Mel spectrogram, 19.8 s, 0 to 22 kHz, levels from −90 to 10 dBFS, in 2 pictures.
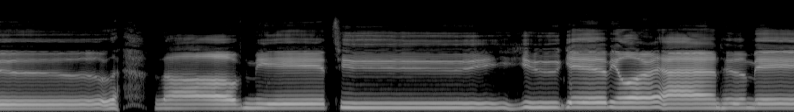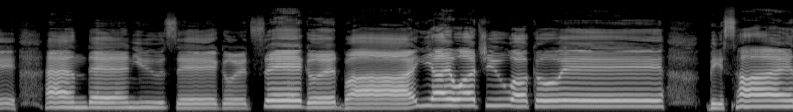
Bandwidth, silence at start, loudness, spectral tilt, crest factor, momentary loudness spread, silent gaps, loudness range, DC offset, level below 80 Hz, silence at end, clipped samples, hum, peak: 15.5 kHz; 0 s; -23 LUFS; -4.5 dB/octave; 16 dB; 13 LU; 1.87-1.94 s, 18.69-18.76 s; 9 LU; under 0.1%; -76 dBFS; 0 s; under 0.1%; none; -6 dBFS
